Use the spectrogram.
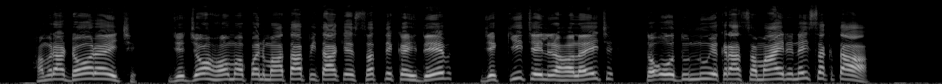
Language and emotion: Maithili, fearful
